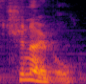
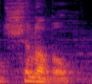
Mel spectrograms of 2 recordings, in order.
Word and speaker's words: Chernobyl: The answer is Chernobyl, or Chernobyl, depending on your pronunciation.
